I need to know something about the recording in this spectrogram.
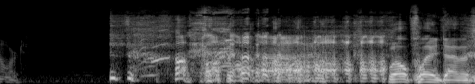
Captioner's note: all laugh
